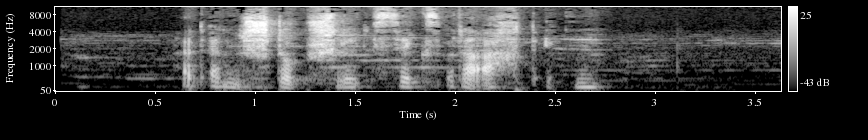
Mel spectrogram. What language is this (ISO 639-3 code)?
deu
